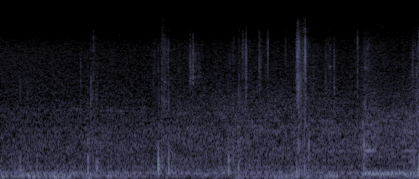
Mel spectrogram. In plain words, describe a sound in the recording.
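Footsteps crunch on a road.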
